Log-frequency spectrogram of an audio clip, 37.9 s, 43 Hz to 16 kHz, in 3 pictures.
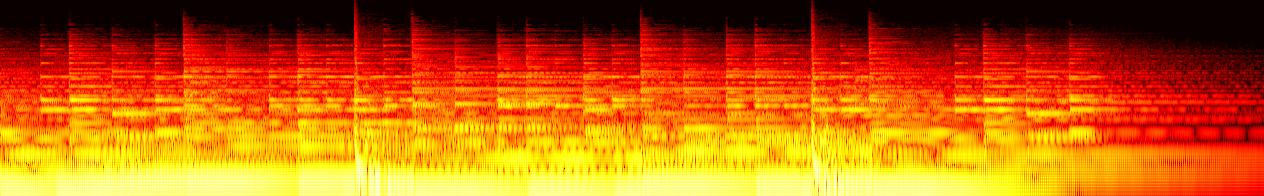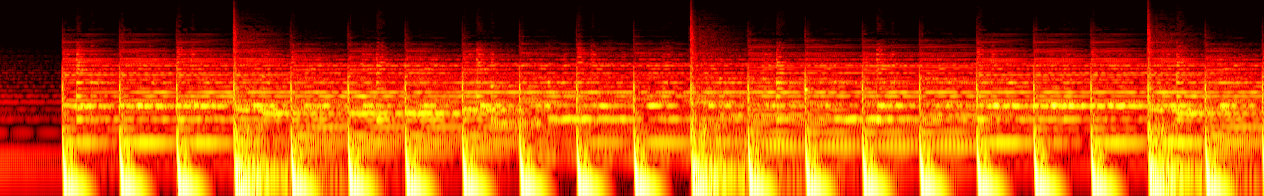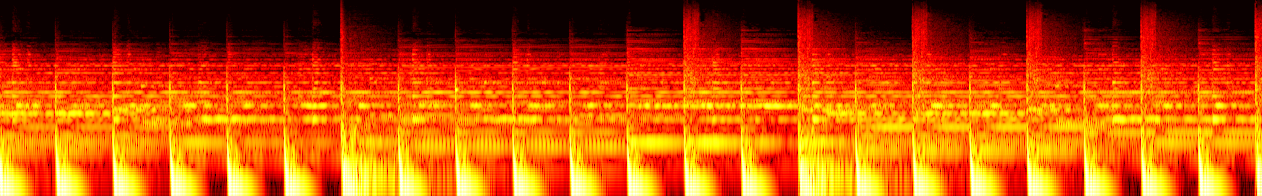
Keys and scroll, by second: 1.9 shift+z, 4.1 ctrl+KP_3, 4.9 shift+z, 6.0 s, 7.6 s, 10.6 s, 12.5 Tab, 15.8 shift+z, 17.1 ctrl+KP_3, 17.7 Tab, 18.2 Tab, 18.8 shift+d, 19.3 Tab, 20.8 s, 24.2 shift+z, 28.2 shift+z, 30.2 2, 31.0 ctrl+b, 35.7 Tab.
